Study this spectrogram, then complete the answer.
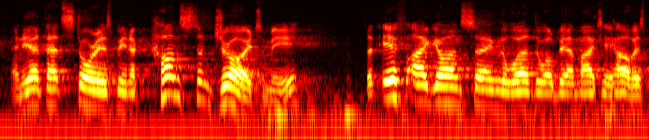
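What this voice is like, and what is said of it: English accent. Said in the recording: “an English accent ... My English accent?”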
